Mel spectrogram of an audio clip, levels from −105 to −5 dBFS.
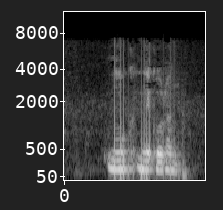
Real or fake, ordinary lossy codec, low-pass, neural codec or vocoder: real; AAC, 48 kbps; 7.2 kHz; none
